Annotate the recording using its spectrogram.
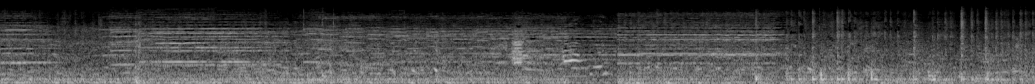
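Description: Folk tune led by a bagpipe-like reed pipe playing a melody in long held notes, over the chatter of a crowd. A run of sharp clicks comes near the end.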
